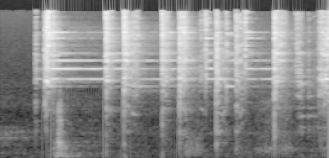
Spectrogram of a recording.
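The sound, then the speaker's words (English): Pizza spatulas clash together like swords in many bright, ringing metallic clangs, quick and irregular, each strike leaving a short shimmering ring. “As soon as I stopped serving pizzas with these pizza servers. Those are not swords. They're pizza spatulas.”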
